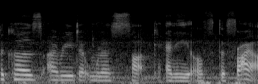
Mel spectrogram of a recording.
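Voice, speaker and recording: A woman speaks over noticeable background noise. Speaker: hobby aquarist. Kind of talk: tutorial talk to camera. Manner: casual, many filler ums.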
